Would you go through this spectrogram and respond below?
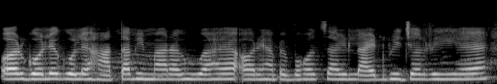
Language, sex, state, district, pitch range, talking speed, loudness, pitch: Hindi, female, Jharkhand, Palamu, 235-245 Hz, 215 wpm, -19 LUFS, 240 Hz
